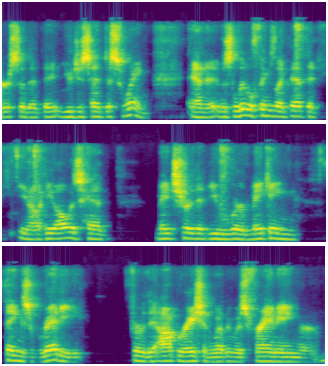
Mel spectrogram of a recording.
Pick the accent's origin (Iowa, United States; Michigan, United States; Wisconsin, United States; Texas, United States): Wisconsin, United States; Sturgeon Bay; I grew up in a little town called Sturgeon Bay, Wisconsin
